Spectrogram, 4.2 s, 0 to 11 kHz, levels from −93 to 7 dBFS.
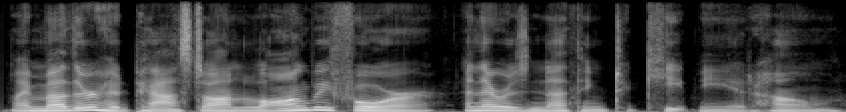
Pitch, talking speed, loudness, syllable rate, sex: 170 Hz, 225 wpm, -16 LUFS, 5.5 syllables/s, female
